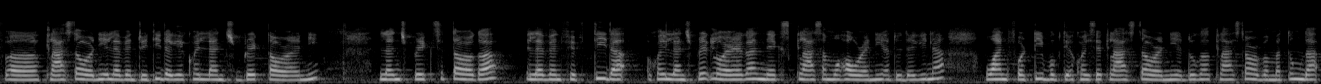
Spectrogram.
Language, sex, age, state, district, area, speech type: Manipuri, female, 18-30, Manipur, Imphal West, urban, spontaneous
